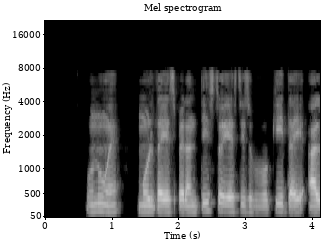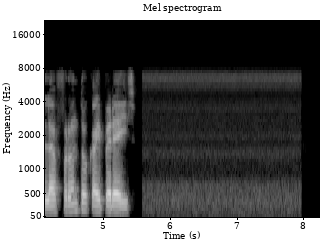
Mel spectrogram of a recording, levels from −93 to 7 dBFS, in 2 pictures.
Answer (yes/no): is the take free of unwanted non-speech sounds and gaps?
yes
